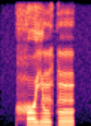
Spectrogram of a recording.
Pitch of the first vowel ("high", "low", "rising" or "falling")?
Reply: low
